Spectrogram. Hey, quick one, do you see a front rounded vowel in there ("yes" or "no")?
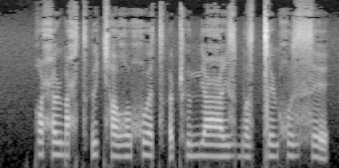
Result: no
